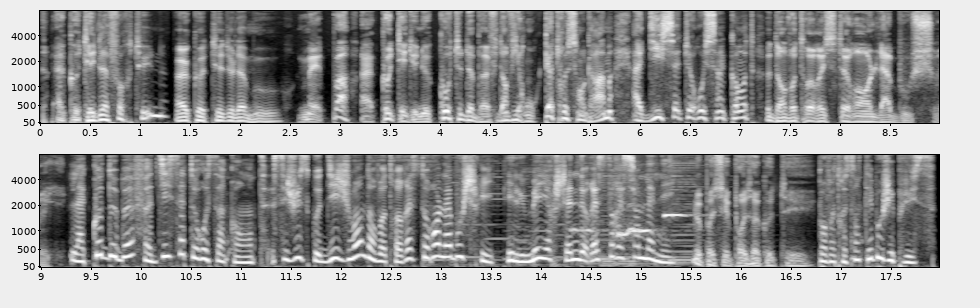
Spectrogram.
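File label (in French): Spot Radio signature, voix off féminine; La Boucherie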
